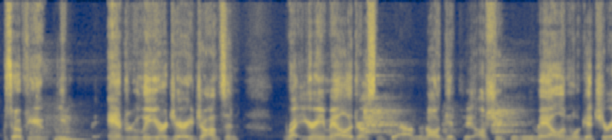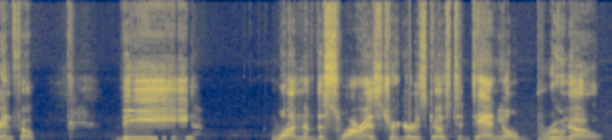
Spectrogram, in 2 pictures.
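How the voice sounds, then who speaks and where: Hoarse man hosting a livestream. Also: on the high side, sharp tone, slight background noise, rough recording. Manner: loose and chatty, talking straight to viewers in the chat. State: hoarse, losing his voice. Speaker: host of a live gun channel stream. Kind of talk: casual livestream chat.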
